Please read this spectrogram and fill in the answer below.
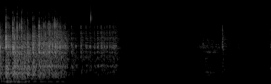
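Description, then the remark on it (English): A loud rattling clatter of four dice tumbling across a table for about a second, followed by a brief pause and a few softer clicks as they settle. “which is four dice.”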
